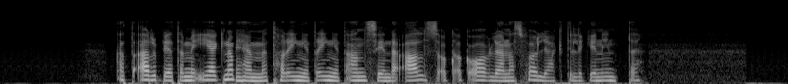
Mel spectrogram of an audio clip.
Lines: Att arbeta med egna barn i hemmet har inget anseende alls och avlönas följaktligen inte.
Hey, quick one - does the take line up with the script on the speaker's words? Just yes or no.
no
